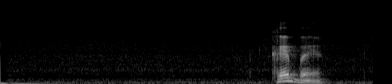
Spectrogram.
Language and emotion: Russian, neutral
